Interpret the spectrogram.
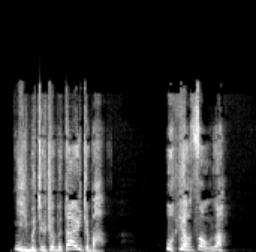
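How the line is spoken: Loud and despairing. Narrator (Chinese): 彻底的绝望了，他大声的说

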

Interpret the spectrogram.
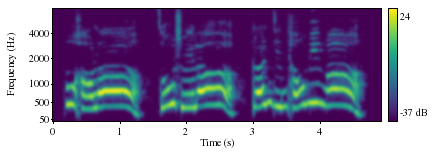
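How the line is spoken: Loud alarmed shout. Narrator (Chinese): 院子里有人高声呼喊

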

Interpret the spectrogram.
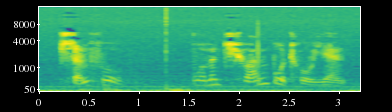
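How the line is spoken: Quiet answer in unison. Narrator (Chinese): 四个人都小声的回答

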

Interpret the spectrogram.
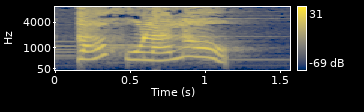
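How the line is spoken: Yelling child. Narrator (Chinese): 大头儿子大叫着

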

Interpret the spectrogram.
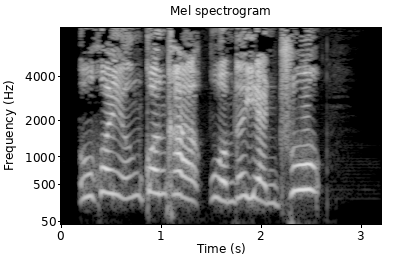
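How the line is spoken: Loud. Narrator (Chinese): 好宝大声说

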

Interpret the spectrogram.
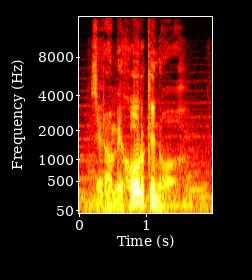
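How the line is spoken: Growling. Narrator (Spanish): gruñó Garrosh

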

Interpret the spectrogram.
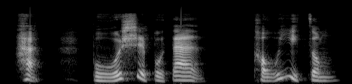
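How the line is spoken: Laughing. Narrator (Chinese): 林家的笑道

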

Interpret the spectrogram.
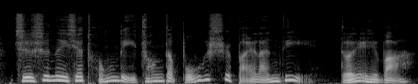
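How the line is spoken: Quiet voice. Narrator (Chinese): 文景魔王小声说道

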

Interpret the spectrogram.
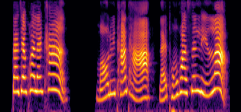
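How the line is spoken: Excited shout. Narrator (Chinese): 狮子兔的喊声

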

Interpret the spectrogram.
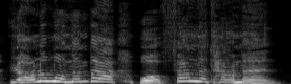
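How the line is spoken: Shouting. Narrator (Chinese): 渔夫喊道

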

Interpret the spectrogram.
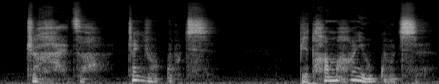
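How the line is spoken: Admiring villagers. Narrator (Chinese): 乡亲们赞叹说

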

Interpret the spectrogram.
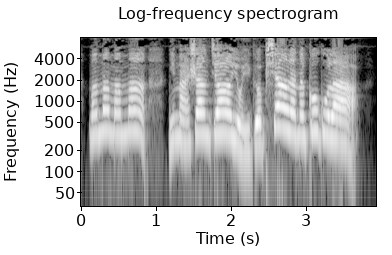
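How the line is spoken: Happy excited shout. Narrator (Chinese): 想到自己马上就要变瘦变美了，心里特别高兴，然后就冲着萌萌就喊

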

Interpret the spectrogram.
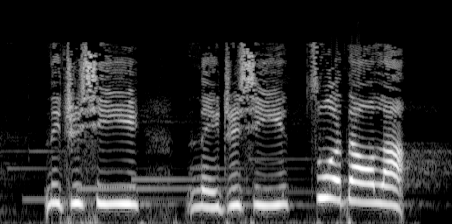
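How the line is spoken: Shouting. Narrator (Chinese): 亚历山大叫起来

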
